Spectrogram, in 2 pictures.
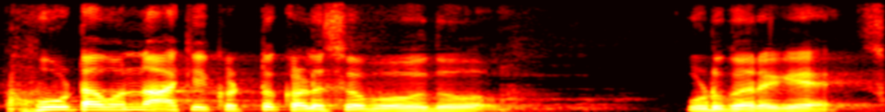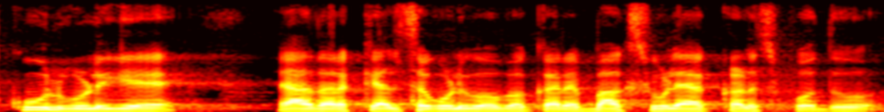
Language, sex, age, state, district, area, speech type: Kannada, male, 30-45, Karnataka, Chitradurga, rural, spontaneous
